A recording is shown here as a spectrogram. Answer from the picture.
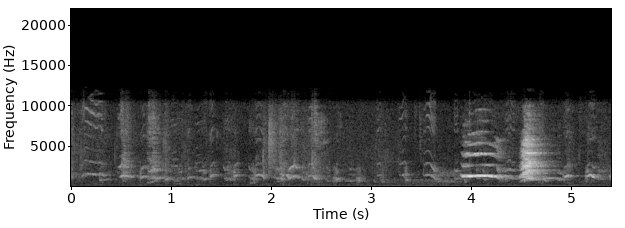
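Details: Poodle puppies from 2012 give soft wavering whines, then a louder sharp squeal and a harsh yelp near the end, with a faint background hum.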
